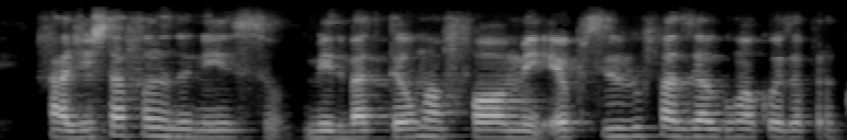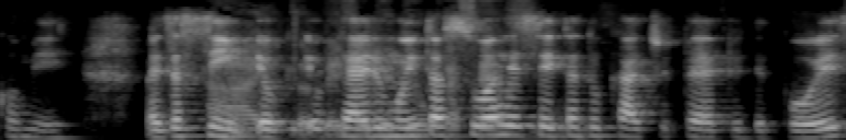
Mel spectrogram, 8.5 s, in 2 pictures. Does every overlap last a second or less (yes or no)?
no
